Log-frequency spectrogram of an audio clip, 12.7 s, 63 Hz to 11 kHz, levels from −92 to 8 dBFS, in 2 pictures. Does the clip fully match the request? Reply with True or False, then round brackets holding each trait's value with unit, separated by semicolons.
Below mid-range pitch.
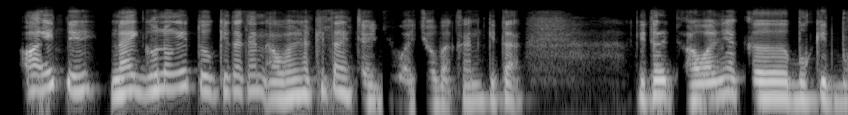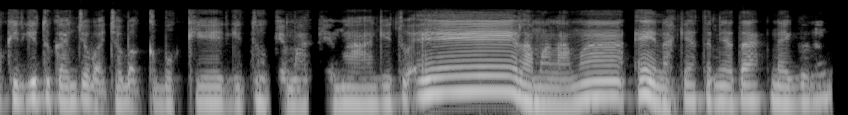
True (130 Hz)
